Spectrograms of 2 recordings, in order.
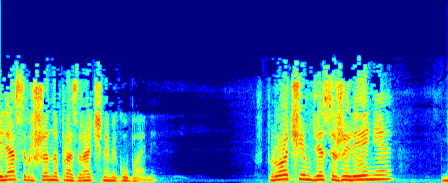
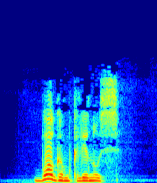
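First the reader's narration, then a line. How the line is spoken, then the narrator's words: Calm. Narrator (Russian): сказал Сварог спокойно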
